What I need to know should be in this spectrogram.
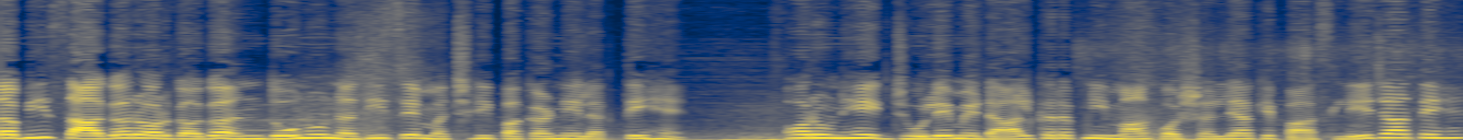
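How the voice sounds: The speech moves at a moderate pace with few pauses. Pitch variation is ordinary. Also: woman, medium pitch for a woman.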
